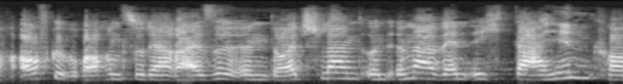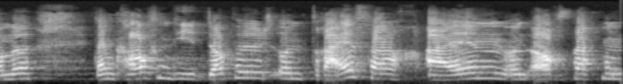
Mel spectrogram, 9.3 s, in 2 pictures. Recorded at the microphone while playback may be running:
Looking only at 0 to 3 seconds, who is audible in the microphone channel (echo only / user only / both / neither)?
echo only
